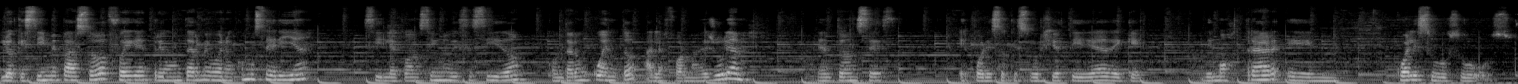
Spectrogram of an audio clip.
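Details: Adult woman speaking Spanish over background music; ordinary speech.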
